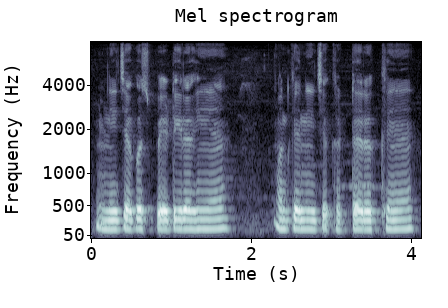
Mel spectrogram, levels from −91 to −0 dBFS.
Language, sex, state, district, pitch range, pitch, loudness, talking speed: Hindi, male, Uttar Pradesh, Lalitpur, 140-150 Hz, 145 Hz, -15 LUFS, 145 wpm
